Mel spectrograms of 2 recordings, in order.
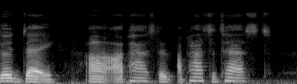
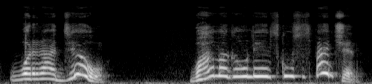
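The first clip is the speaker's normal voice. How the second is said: incredulous outburst; 13 semitones higher than usual. Retold or imitated. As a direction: pitch leaps much higher in disbelief, retold. Outraged at being sent away.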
